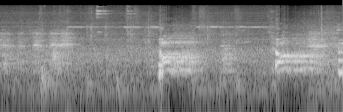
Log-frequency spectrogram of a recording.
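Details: Indoors, a Mastiff reacts to a cat shown on television with short, sharp yelping barks, two loud bursts about a second apart after quieter whines, with television sound in the background.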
